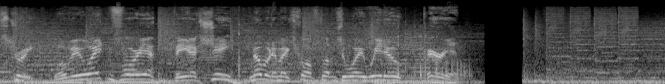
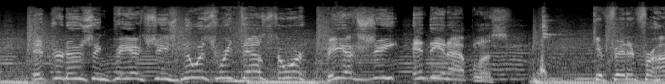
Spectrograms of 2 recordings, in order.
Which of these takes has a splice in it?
first; 1 cut; at 5.0 s

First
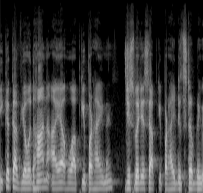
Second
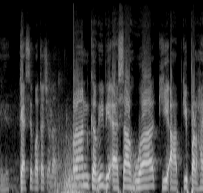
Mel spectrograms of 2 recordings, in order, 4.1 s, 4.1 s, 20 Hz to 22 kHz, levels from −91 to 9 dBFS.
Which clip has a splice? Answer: second; 1 cut; at 1.5 s

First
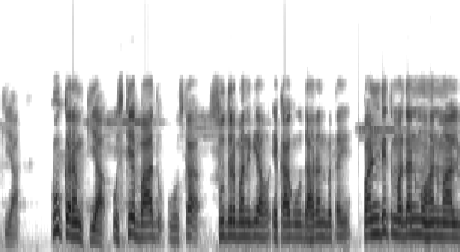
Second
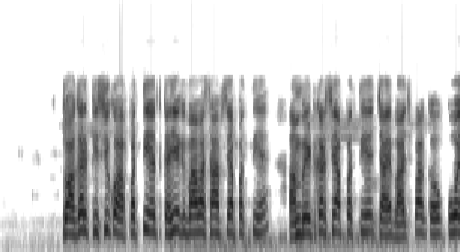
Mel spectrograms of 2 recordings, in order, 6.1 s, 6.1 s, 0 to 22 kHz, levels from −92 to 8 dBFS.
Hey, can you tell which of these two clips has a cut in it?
first; 1 cut; at 4.6 s

